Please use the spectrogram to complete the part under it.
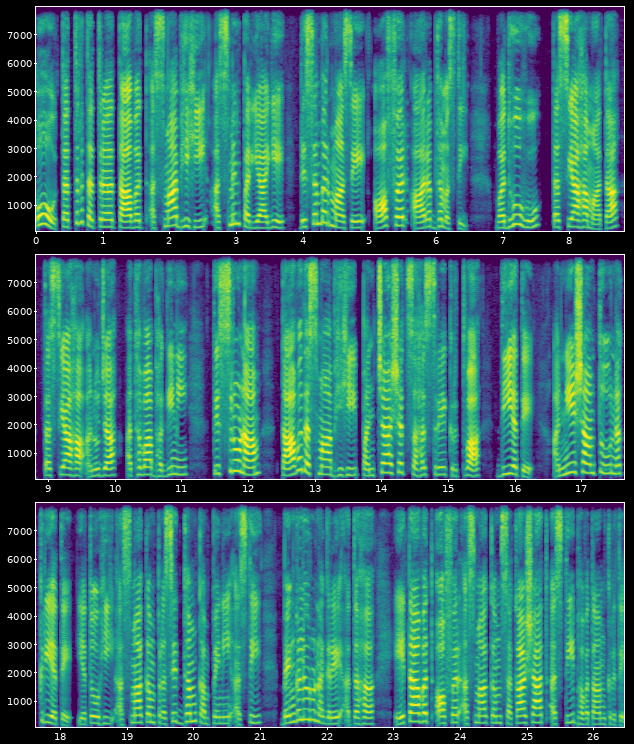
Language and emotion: Sanskrit, neutral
